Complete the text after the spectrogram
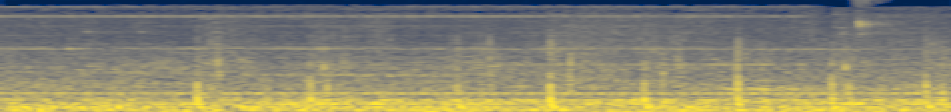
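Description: Footsteps tap faintly on a hard floor.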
